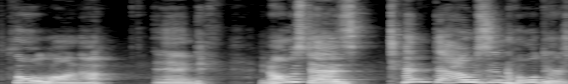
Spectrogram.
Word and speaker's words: Tholana: And I guess it is Mike Tyson pronouncing Solana, which is Tholana.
